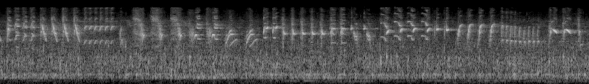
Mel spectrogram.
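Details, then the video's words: Red siskin song: dense, rapid high-pitched chatter of trills, buzzy rattles and short whistled notes, rhythmic and sustained throughout, ending with a brief sharp note, over low steady noise. "Canto do Tarim da Venezuela"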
